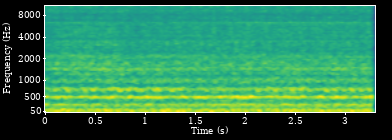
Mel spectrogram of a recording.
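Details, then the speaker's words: 2009 Hyundai Tucson 2.0 petrol engine after top overhaul, first start with only the timing belt fitted and the valve clearance left at 0.015–0.020; steady, even idle with a smooth hum and no knocks or ticks, engine running fine. "So ayan, umandar na, okay na"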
